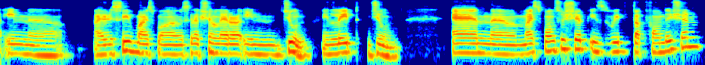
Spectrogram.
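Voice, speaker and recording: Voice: medium pitch, fairly bright tone, lo-fi sound. A student hosting an online panel, talking hesitantly with many fillers and restarts. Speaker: panel host and student speaker.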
